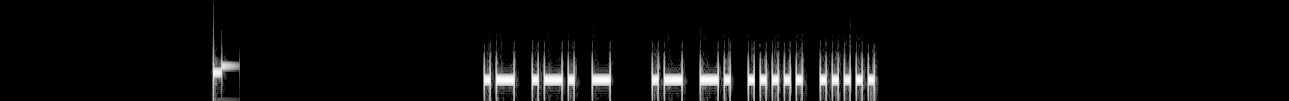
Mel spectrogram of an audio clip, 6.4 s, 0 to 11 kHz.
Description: Morse code, heard as a keyed tone, about 40 wpm, 700 Hz. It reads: ART AN55
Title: CWT Exchange 40wpm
